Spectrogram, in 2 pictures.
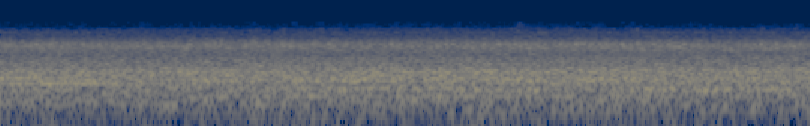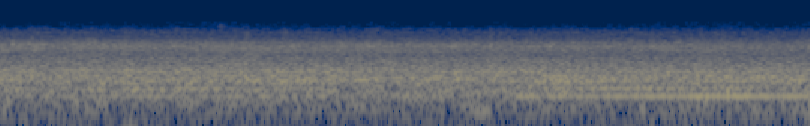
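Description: Steady running noise of the machinery on a synthetic filament production line, with a faint low hum that holds at one level.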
